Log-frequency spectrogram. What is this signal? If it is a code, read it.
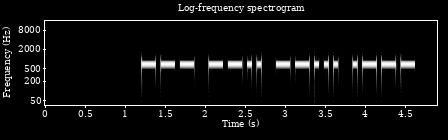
Morse code, heard as a keyed tone, about 20 wpm, 700 Hz. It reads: OZ7J
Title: DXCC-100 Call Signs - 4 Characters - Repeated 2x - 20wpm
